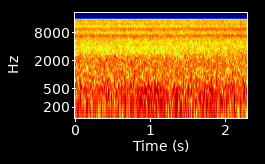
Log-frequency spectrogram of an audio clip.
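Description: Steady rush of a river flowing: an even, unbroken noise.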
